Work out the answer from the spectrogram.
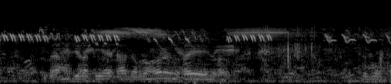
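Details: European greenfinch competing in the first greenfinch song contest, El Torviscal, Seville, 2018: quick runs of clipped ringing notes and a drawn-out buzzy tone, partly masked by loud conversation from people close by.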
